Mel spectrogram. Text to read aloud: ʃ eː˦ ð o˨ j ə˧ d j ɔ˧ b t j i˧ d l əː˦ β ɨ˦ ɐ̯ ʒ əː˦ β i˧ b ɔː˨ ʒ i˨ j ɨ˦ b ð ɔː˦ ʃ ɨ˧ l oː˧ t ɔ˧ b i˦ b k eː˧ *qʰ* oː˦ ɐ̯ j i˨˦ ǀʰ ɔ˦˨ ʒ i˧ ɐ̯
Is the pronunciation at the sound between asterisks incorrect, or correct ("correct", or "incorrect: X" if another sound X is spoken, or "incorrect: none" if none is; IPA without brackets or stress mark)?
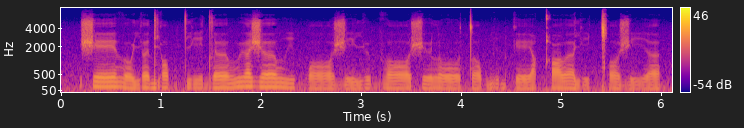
correct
